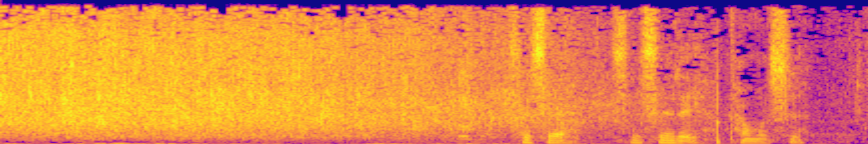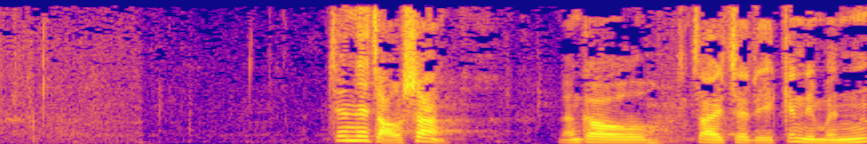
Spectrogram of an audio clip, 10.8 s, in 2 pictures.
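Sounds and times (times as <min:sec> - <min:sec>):
crowd clapping: 0:00.0 - 0:04.4
speech: 0:03.2 - 0:05.2, 0:07.5 - 0:10.8.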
